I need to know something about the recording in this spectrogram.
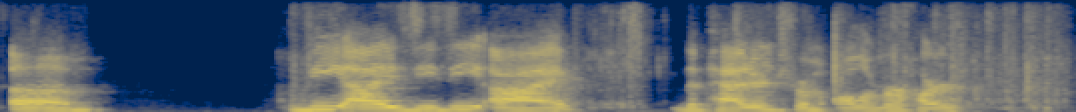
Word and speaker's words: Vizzi: So this is the Vizzy. Am I saying it right, Michelle? Vizzy? It's Vizzi.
